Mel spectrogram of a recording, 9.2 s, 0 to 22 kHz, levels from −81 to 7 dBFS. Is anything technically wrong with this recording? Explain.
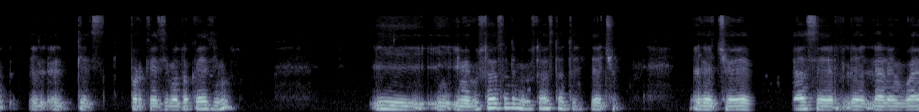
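Yes. From 1.14 to 1.18 s there is an echo leak, most likely where the far end's echo canceller failed to remove its loudspeaker playback from the microphone. A brief, very faint scrap of speech returns about 0.35 s late, roughly 40 dB below the direct voice.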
